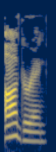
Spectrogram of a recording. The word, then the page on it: auguring: British English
